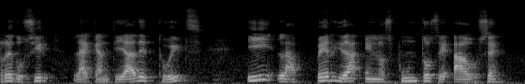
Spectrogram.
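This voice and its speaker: The voice carries a Mexican accent with ordinary pitch variation at a fairly slow pace. The recording is very clean, with a silent background. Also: man. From Mexico. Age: 20s. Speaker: graduate student researcher. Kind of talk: conference presentation.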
